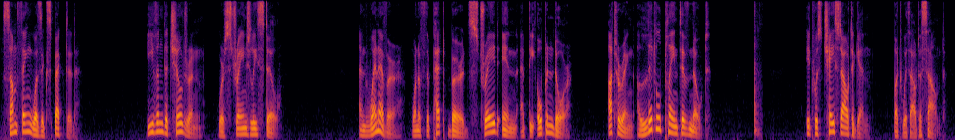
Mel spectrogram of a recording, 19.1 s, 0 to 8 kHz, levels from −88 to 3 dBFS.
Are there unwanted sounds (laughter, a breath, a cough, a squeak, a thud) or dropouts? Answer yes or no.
yes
